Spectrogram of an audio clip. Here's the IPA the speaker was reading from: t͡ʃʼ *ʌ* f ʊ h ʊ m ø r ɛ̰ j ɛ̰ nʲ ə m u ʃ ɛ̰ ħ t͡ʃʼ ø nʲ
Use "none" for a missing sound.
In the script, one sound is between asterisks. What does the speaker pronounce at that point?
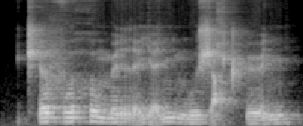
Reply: ə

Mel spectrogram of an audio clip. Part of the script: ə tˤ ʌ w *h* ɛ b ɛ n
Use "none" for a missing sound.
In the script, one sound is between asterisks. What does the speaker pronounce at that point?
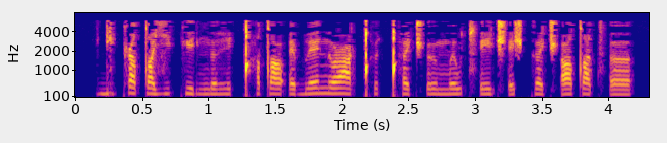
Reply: ʔ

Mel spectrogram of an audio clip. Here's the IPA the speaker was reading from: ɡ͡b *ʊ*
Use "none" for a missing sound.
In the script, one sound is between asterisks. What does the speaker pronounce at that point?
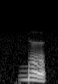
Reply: ʊ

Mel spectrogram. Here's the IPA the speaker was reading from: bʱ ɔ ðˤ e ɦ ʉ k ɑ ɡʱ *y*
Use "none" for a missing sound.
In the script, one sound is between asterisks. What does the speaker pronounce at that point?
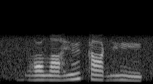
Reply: y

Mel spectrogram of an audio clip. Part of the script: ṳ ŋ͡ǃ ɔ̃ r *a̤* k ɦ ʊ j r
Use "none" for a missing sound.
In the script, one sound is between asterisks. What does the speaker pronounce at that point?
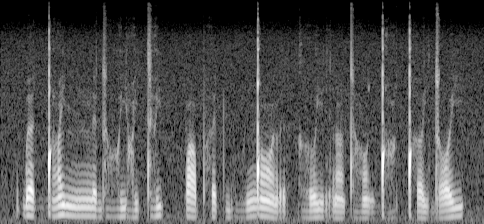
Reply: ə̤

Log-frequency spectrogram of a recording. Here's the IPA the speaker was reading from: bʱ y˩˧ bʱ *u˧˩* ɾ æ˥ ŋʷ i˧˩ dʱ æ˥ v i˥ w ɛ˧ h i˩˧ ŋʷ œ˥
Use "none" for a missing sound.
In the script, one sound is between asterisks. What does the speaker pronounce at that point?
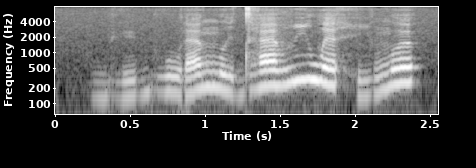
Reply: u˧˩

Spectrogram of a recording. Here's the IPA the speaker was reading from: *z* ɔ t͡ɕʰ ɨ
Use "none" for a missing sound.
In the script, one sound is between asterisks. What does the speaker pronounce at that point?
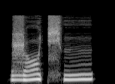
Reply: ʐ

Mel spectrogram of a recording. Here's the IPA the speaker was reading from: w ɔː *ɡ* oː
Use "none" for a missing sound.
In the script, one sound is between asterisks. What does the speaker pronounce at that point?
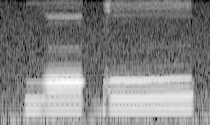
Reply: ɡ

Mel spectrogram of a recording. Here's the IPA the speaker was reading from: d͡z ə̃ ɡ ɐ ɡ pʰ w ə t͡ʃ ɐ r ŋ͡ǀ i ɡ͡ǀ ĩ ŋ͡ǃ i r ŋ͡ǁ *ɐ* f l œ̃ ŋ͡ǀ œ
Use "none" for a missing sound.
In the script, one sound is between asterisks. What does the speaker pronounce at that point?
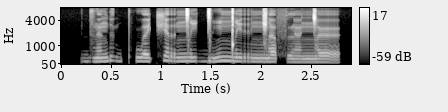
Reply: ɐ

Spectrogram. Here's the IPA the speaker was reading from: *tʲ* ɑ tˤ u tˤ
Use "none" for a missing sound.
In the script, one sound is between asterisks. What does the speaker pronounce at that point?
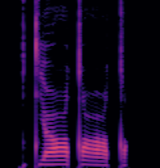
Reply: tʲ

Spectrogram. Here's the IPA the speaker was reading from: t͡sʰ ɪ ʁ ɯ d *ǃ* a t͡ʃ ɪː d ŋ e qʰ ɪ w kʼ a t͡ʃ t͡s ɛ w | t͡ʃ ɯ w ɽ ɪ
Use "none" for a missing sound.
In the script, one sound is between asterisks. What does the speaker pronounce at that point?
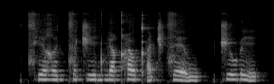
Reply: t͡s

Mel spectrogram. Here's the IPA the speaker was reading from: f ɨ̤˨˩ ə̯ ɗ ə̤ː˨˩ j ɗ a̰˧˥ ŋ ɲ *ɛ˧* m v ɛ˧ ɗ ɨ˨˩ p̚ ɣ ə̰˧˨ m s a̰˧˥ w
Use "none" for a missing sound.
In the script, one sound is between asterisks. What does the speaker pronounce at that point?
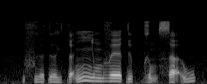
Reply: ə˧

